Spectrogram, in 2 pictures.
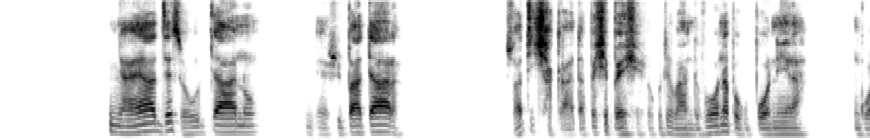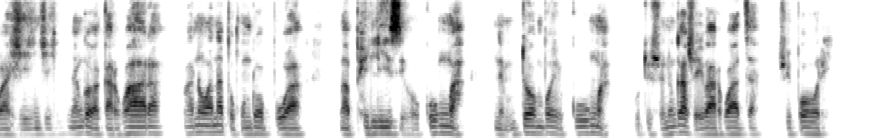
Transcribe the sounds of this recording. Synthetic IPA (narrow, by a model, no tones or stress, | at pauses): ɲajad͡ze̞ze̞utano̞ | ne̞ʐipataɾa | ʐ̥atit͡ʃakatape̞ʃe̞pe̞ʃerokutiʋantʰuʋo̞ːnapekupo̞ne̞ɾa | ŋɡuʋaʒind͡ʒiʋaŋɡweʋakarwaɾaʋano̞wanapekundo̞puwa | mapʰilisḭɦokumwa | ne̞mito̞mbo̞jekumwa | kutiʐinoŋɡaʐaiʋarwad͡zaʐ̥ipouɾe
